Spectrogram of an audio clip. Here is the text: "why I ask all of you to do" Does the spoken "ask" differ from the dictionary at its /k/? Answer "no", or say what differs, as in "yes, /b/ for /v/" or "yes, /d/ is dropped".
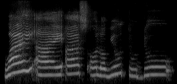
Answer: yes, /k/ is dropped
